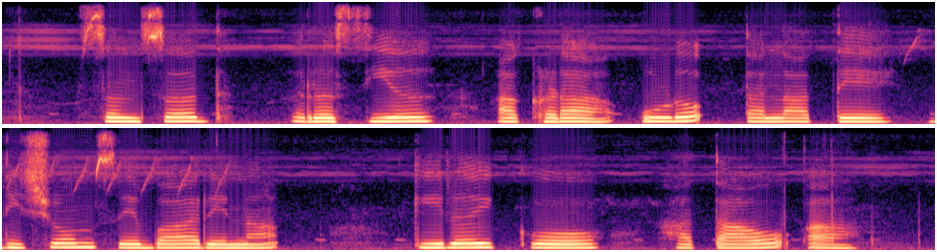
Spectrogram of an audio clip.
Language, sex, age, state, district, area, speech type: Santali, female, 18-30, Jharkhand, Seraikela Kharsawan, rural, read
